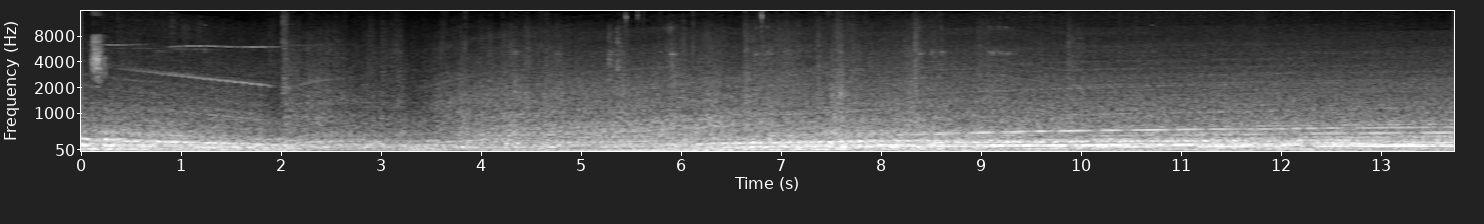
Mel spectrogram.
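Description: A bus engine hums steadily, dropping and then rising in pitch as the bus speeds up.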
